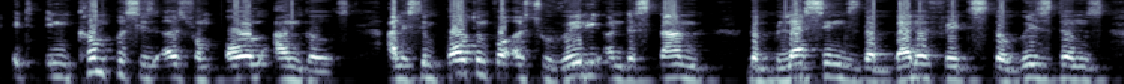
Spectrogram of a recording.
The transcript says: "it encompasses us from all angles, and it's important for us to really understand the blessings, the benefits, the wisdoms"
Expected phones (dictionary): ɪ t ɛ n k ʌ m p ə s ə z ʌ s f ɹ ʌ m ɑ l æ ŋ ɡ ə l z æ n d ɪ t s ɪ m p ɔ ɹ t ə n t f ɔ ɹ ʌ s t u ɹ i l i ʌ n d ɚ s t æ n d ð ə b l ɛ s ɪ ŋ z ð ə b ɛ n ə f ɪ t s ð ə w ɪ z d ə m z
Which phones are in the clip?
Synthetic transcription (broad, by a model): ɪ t ɛ n k ʌ m p ə s ə z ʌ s f ɹ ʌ m ɑ l æ ŋ ɡ ə l z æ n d ɪ t s ɪ m p ɔ ɹ t ə n t f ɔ ɹ ʌ s t u ɹ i l i ʌ n d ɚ s t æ n d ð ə b l ɛ s ɪ ŋ z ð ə b ɛ n ə f ɪ t s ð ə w ɪ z d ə m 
